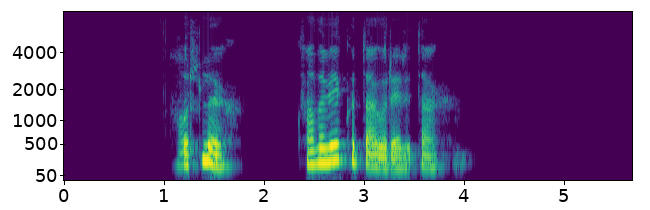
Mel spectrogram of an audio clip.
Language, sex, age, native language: Icelandic, female, 50-59, Icelandic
